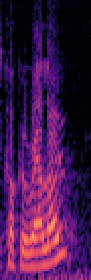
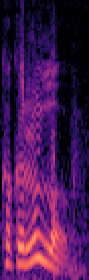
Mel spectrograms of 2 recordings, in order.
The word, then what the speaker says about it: Cocorullo: when I grew up, my name was Cocorello. So the strange thing is, when I tell my family in Italy, they turn around and said, no, that's wrong. You say it Cocorullo. Pronounce the vowels.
